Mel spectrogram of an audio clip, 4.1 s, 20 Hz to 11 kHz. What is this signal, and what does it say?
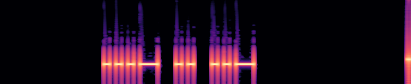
Morse code, heard as a keyed tone, about 20 wpm, 700 Hz. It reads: VIU
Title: Three Challenging Letter-Number Combinations 20wpm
